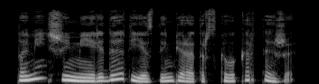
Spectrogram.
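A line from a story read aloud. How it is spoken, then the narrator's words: Soft, insinuating, menacing. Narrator (Russian): говорил Девернетти все так же мягко и вкрадчиво, но это не успокаивало, скорее пугало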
